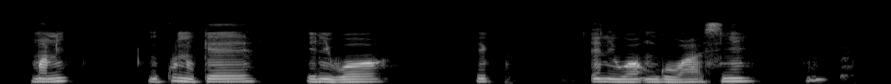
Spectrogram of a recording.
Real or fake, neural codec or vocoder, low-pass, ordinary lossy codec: real; none; 7.2 kHz; MP3, 48 kbps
